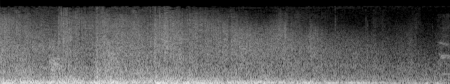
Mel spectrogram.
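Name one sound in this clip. An explosion booms and fire roars nearby.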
